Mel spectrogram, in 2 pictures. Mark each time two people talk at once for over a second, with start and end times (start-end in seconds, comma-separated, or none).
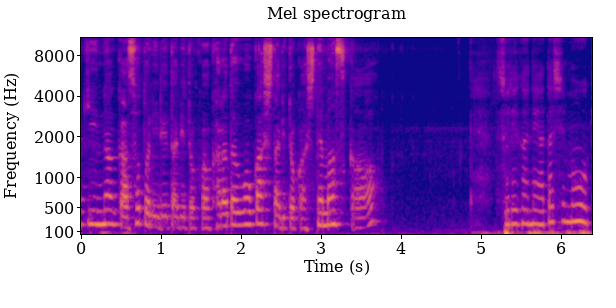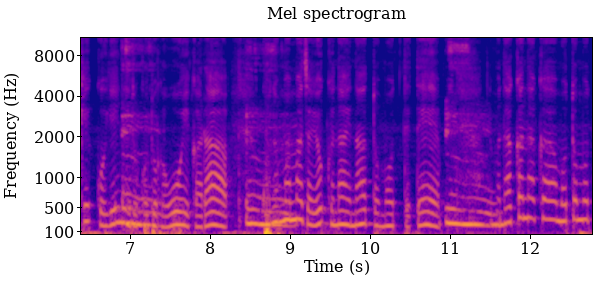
none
